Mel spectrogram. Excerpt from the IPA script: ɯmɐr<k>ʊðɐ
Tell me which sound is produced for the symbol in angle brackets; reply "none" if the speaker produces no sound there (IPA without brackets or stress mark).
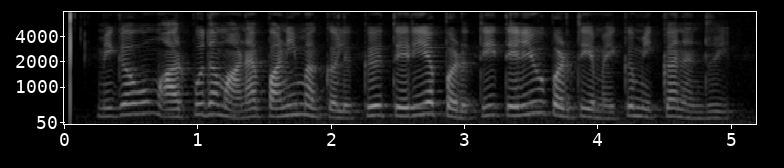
p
